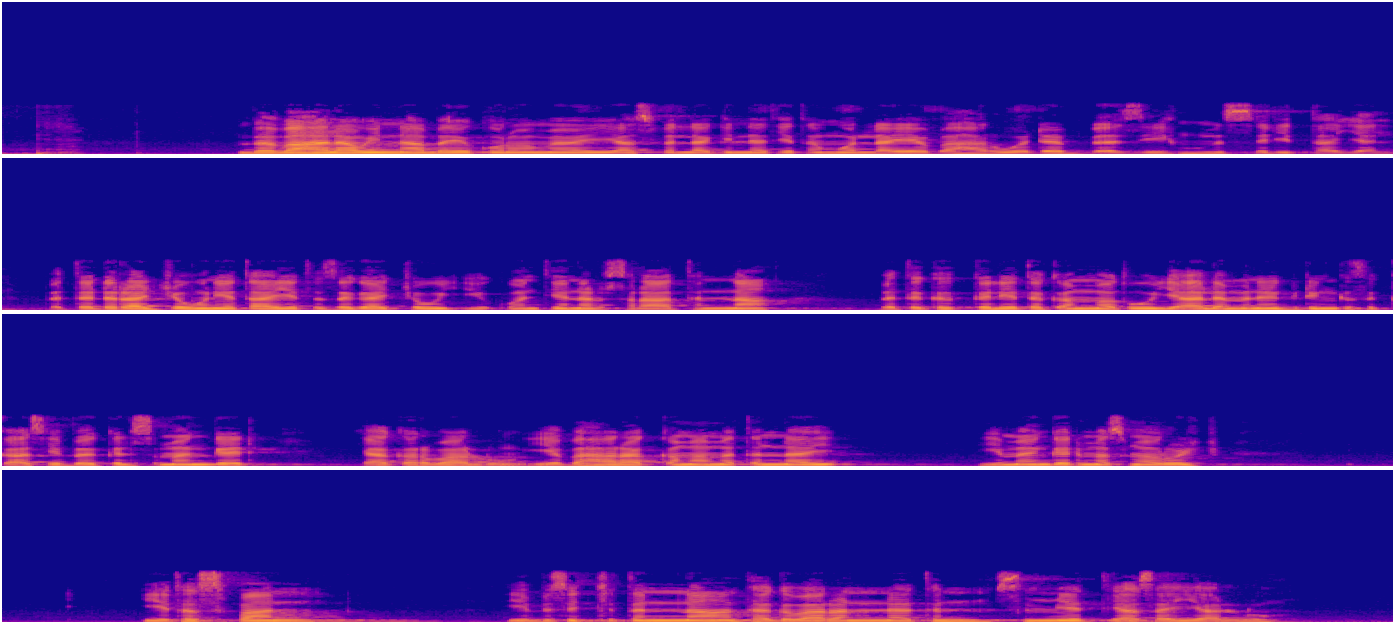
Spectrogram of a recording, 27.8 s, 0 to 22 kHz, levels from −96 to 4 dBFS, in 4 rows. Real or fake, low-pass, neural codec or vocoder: real; 7.2 kHz; none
